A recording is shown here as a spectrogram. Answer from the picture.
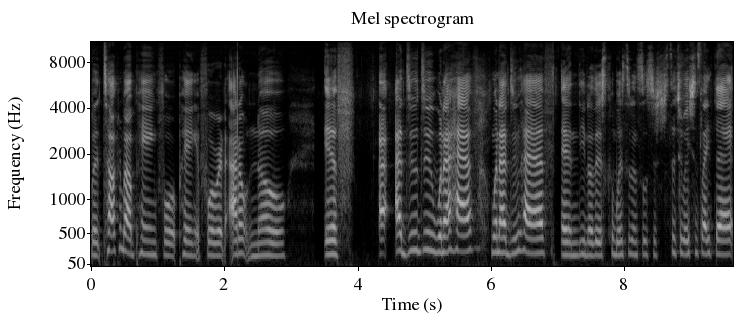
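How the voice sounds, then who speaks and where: Against a quiet background, a woman speaks at medium pitch and a moderate pace, with ordinary pitch variation, in a normal speaking voice. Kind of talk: casual talk to camera.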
